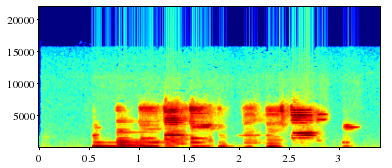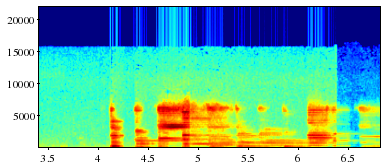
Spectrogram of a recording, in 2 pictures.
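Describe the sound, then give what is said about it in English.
A person imitates a dog barking, letting out a string of harsh, voiced yelps in two loud bursts separated by a short pause. “That's why I bark at them instead.”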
